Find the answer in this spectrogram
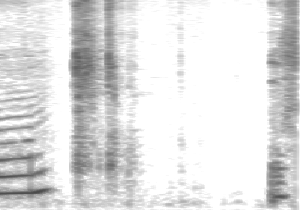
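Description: Speech only: a voice talking in short phrases, with a silent gap of about a second before it starts again.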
